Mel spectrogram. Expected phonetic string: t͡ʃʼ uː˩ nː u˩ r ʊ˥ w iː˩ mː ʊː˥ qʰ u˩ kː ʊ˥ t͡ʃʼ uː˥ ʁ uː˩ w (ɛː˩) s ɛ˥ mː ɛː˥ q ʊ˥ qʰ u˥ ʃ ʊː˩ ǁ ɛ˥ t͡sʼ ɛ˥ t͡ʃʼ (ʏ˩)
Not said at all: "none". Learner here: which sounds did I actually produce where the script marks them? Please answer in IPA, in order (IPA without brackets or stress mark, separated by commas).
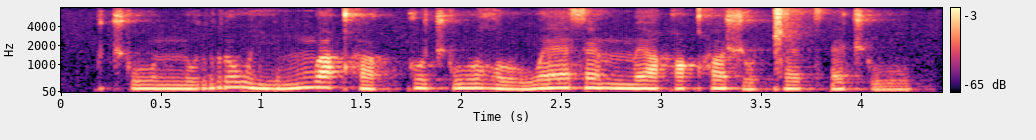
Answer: ɛː˥, u˩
